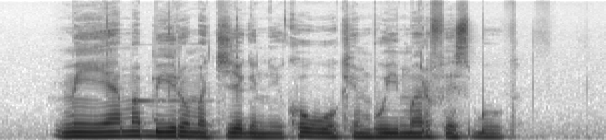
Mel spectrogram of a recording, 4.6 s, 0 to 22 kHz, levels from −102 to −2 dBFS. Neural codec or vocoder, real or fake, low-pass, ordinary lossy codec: none; real; none; none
